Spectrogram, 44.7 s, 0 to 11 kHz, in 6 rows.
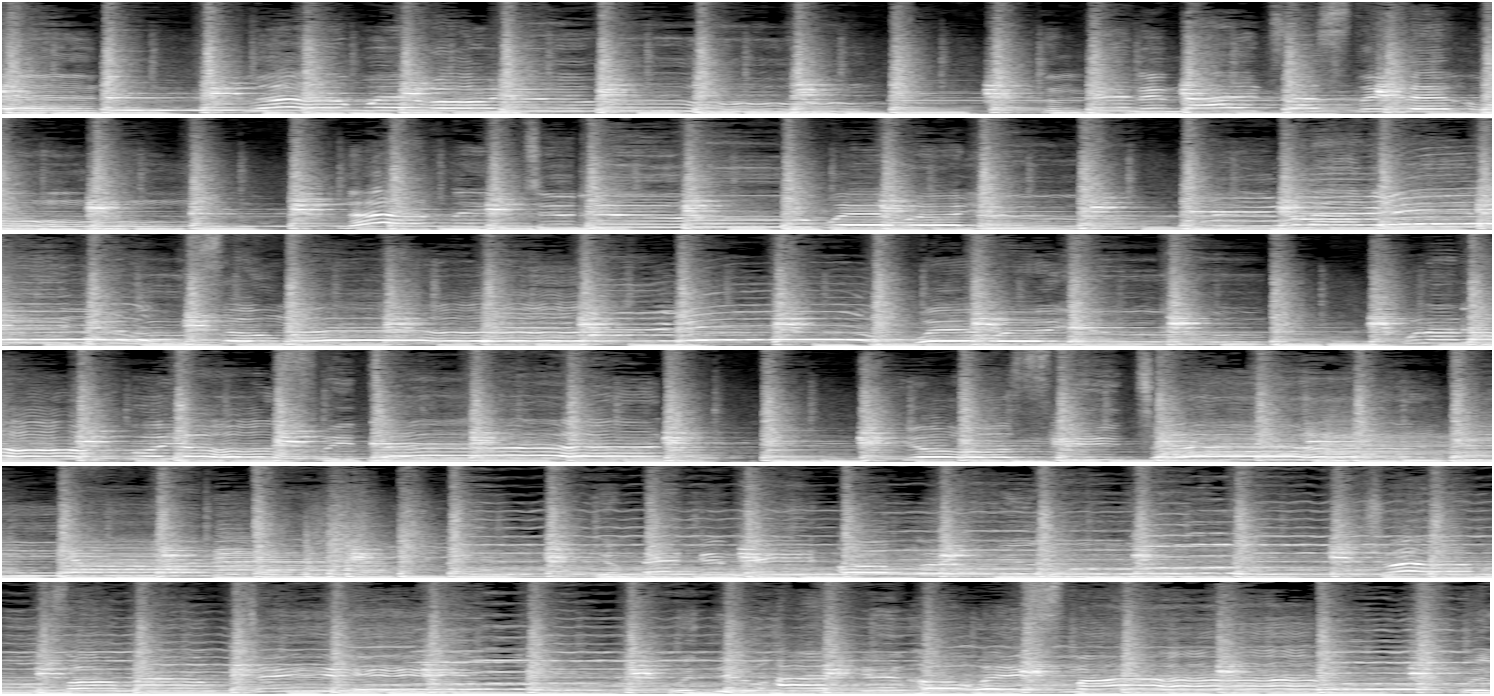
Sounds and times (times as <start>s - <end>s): Music: 0.0s - 44.6s.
